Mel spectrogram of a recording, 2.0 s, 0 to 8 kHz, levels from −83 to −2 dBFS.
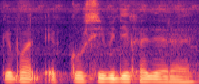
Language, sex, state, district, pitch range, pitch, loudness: Hindi, male, Arunachal Pradesh, Papum Pare, 100-105 Hz, 100 Hz, -15 LUFS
